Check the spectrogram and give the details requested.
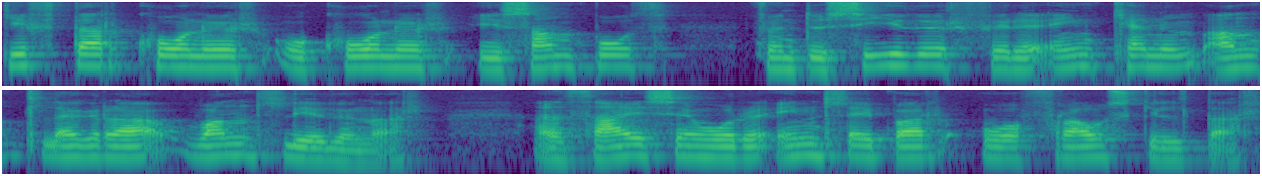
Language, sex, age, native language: Icelandic, male, 20-29, Chinese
